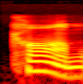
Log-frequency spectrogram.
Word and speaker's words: calm: Oh yes, it's a homophone with calm, like dot com. You don't pronounce the L.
